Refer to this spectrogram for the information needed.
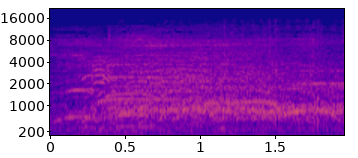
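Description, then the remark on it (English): A rally crowd cheers loudly and steadily, a dense wash of many voices with high shouts and whoops rising throughout, sustained for the full two seconds, cheering at the mention of cabinet members being booed out of restaurants. “The crowd cheered at members of your administration booed out of restaurants.”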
